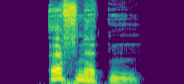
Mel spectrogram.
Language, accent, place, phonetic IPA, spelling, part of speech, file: German, Germany, Berlin, [ˈœfnətn̩], öffneten, verb, De-öffneten.ogg
- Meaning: inflection of öffnen: 1. first/third-person plural preterite 2. first/third-person plural subjunctive II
